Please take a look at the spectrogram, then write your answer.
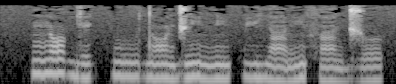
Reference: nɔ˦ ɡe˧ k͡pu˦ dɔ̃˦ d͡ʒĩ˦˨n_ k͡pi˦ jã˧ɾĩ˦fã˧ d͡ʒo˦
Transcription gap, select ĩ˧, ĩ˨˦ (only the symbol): ĩ˧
